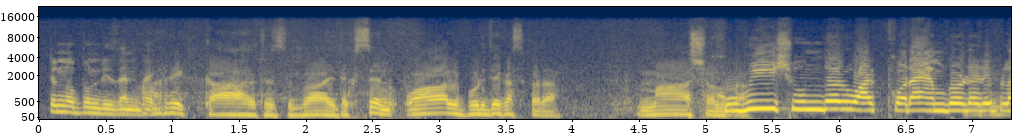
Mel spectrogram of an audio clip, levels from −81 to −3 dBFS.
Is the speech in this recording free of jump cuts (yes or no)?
yes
